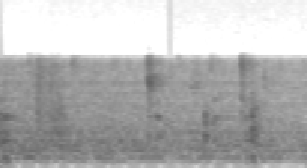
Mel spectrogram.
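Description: A few faint, irregular light clicks and taps from hands working raw chicken pieces in a ceramic baking dish, over a low steady hum.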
